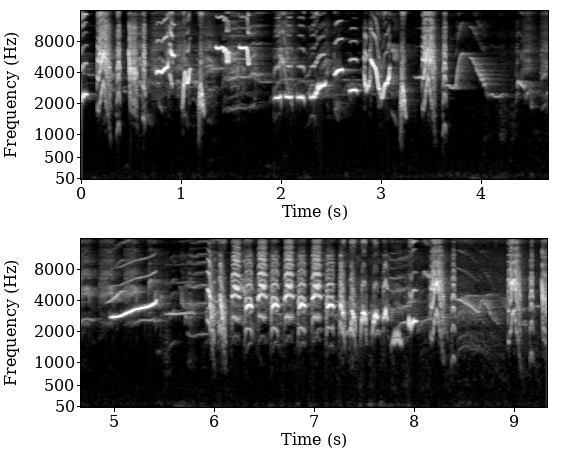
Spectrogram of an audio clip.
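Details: Oriental magpie-robin used as a lure for other magpie-robins, singing dense bursts of sharp chirps and whistles, a quieter middle stretch of thin slurred notes, then rapid repeated chattering trills.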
